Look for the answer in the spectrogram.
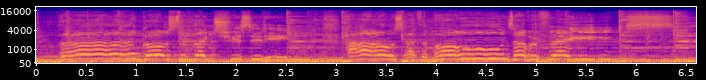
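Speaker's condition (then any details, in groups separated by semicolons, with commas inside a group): No condition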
